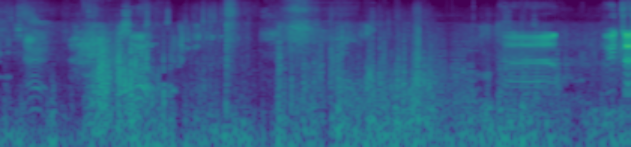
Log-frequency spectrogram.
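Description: Strong wind buffeting the microphone on a frozen lake, a loud continuous roar and rumble throughout, with people talking under it.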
